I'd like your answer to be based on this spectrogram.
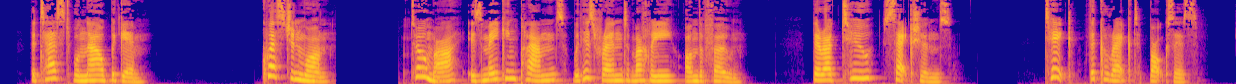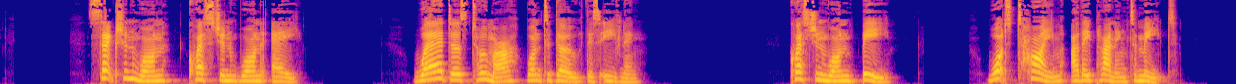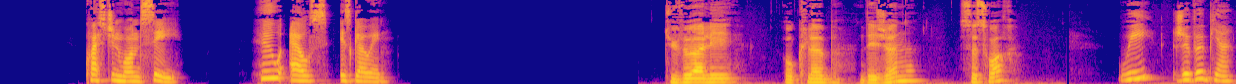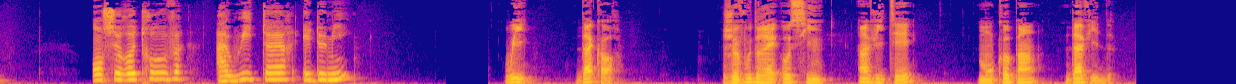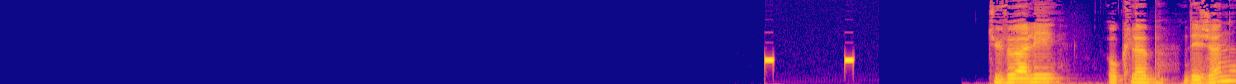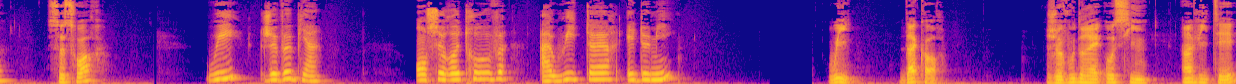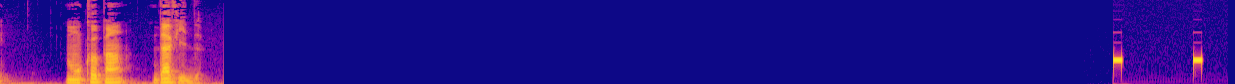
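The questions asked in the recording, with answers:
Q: Where does Thomas want to go this evening?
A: To the youth club

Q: What time are they planning to meet?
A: 8:30

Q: Who else is going?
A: His friend David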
